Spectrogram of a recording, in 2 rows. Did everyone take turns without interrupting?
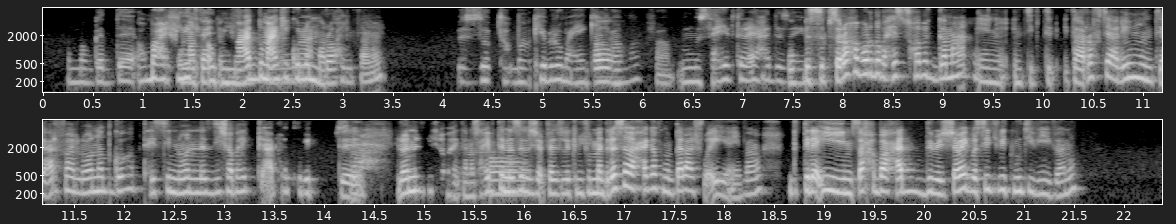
No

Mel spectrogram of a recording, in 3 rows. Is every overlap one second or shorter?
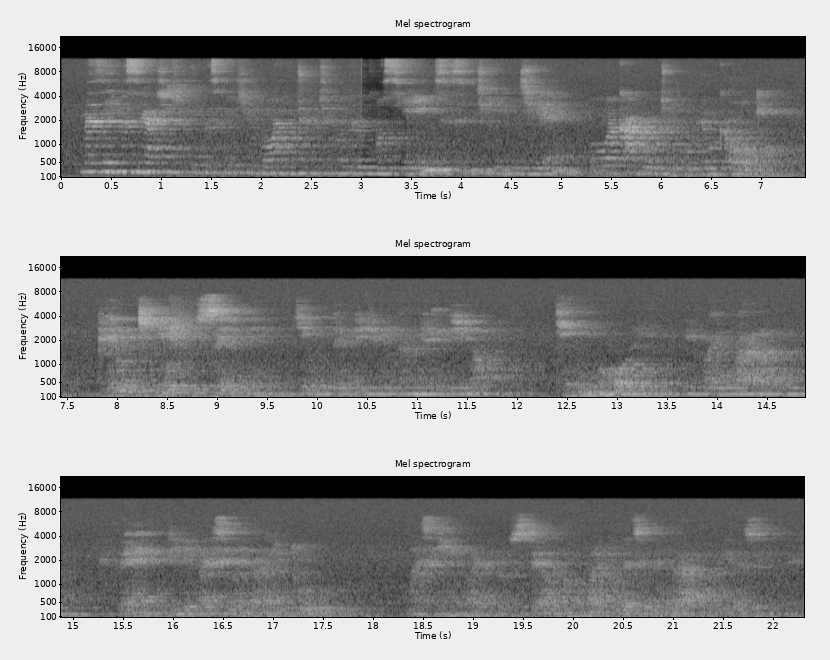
Yes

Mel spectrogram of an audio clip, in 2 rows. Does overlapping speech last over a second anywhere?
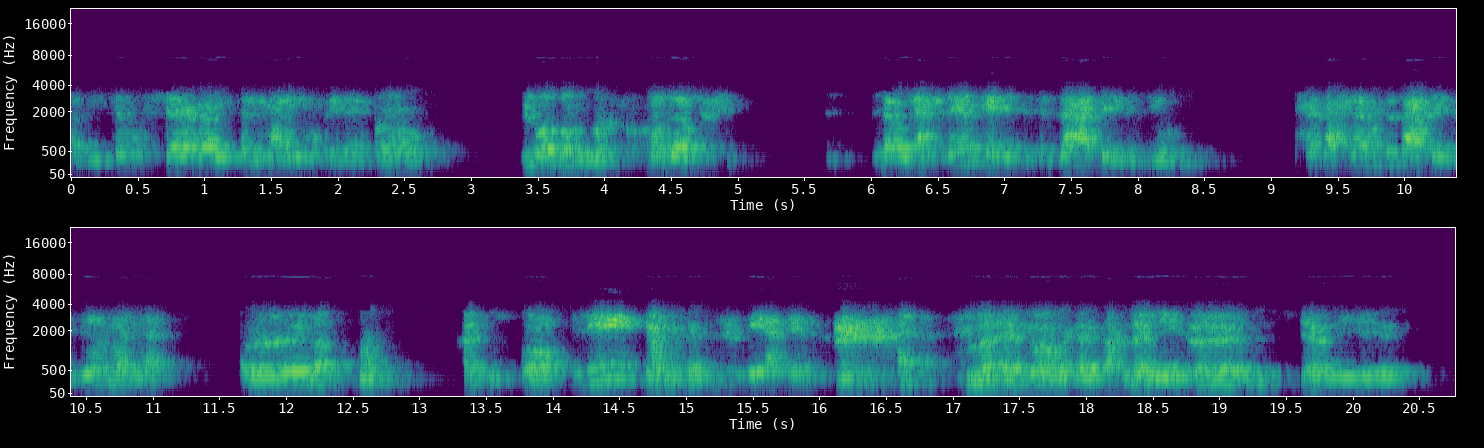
No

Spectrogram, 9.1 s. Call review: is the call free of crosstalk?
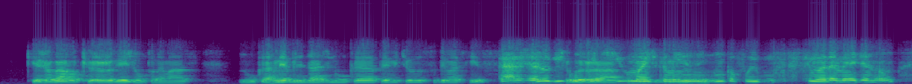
No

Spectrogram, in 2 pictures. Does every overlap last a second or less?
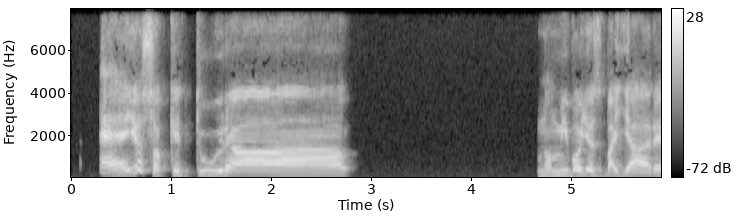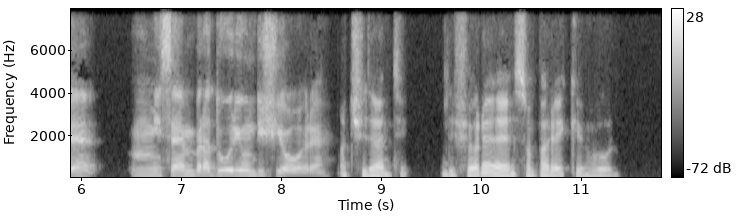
Yes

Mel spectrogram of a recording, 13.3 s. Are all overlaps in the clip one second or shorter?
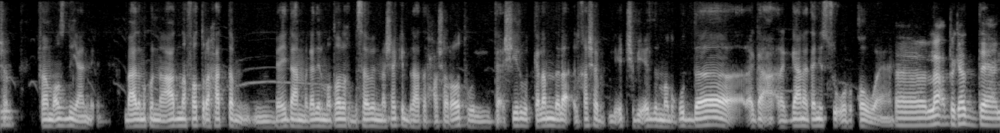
Yes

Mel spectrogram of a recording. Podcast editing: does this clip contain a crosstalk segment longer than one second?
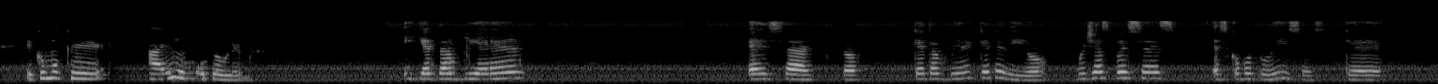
No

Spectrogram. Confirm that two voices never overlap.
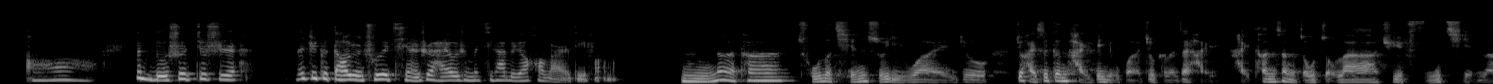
Yes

